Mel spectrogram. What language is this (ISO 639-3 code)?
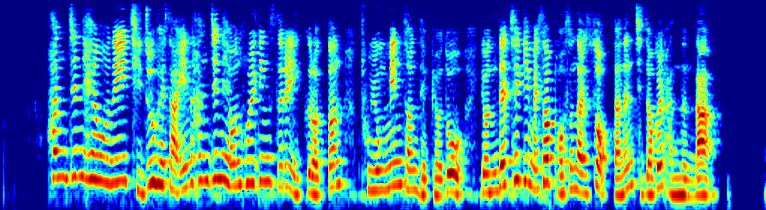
kor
